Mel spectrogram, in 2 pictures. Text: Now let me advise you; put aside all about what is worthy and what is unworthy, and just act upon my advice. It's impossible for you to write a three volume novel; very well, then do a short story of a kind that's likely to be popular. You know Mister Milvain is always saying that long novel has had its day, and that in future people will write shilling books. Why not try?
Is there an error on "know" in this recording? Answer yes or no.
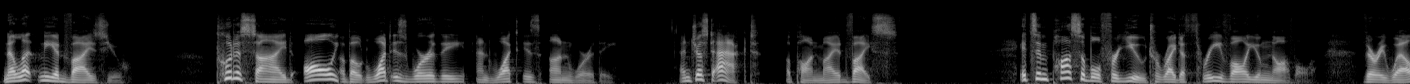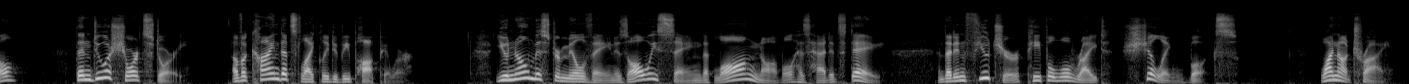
no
